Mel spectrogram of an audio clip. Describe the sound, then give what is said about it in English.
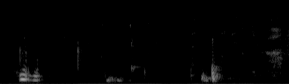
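Quiet slurps and swallows as someone sips water, a few soft wet mouth sounds spaced out over a couple of seconds with no talking. “Let me just get a sip of water.”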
